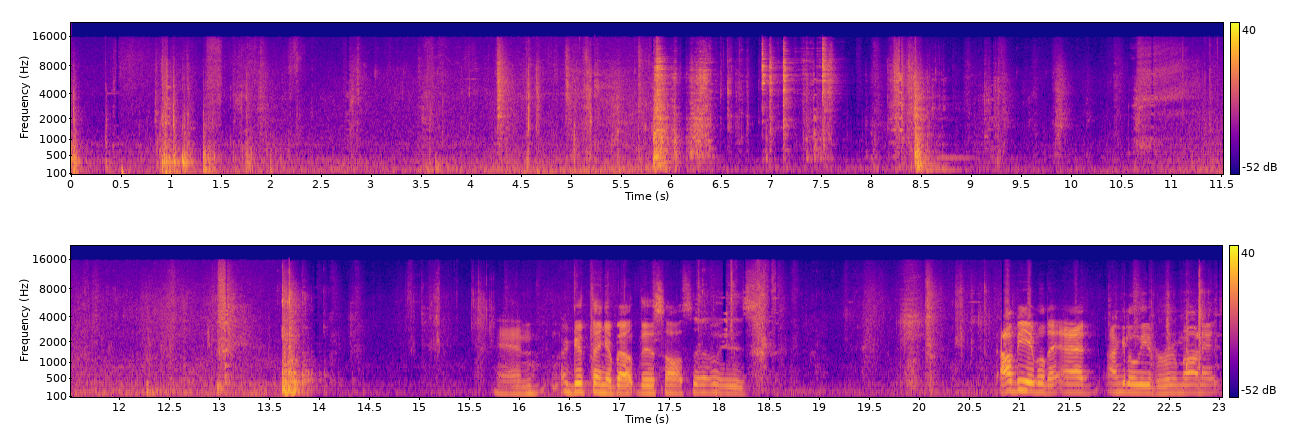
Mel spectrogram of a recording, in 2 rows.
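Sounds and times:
steel bars and tools clanking: 5.8 - 9.4.

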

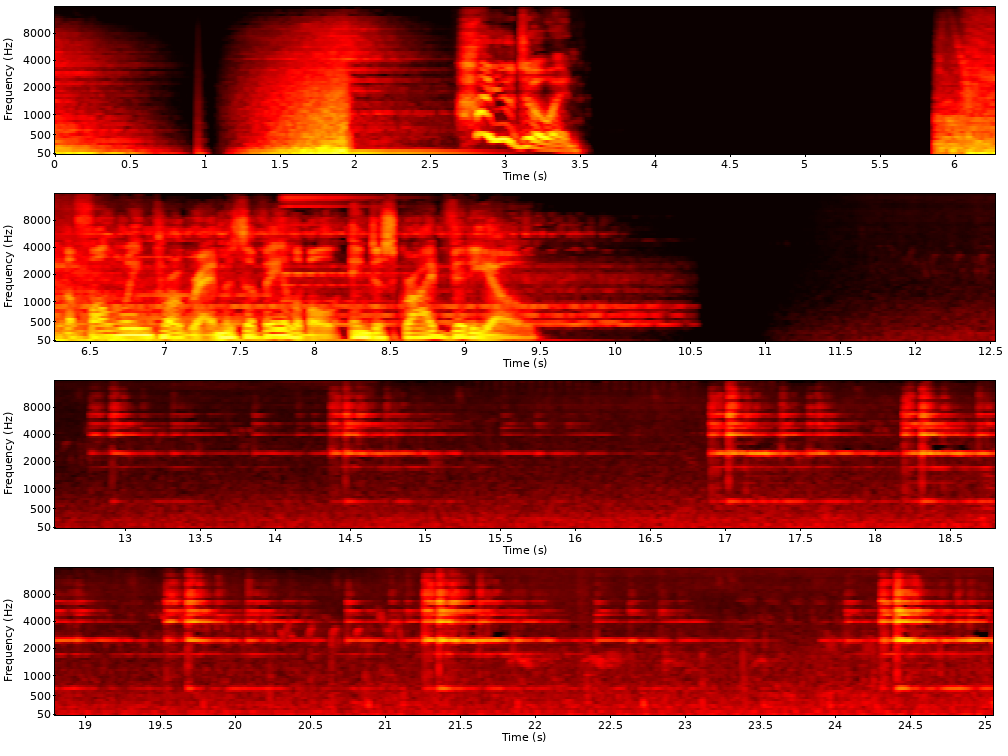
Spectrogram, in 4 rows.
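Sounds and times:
small metal bell ringing: 12.8 - 16.3, 16.9 - 25.0.

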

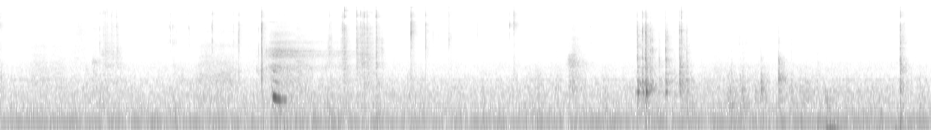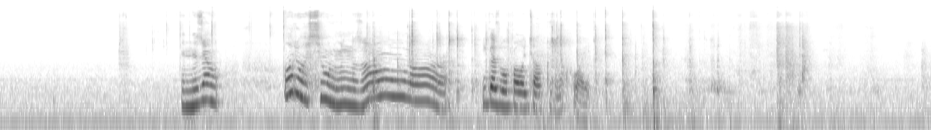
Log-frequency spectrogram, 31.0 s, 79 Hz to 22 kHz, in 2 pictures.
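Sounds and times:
plastic bricks clicking: 21.6 - 24.1.

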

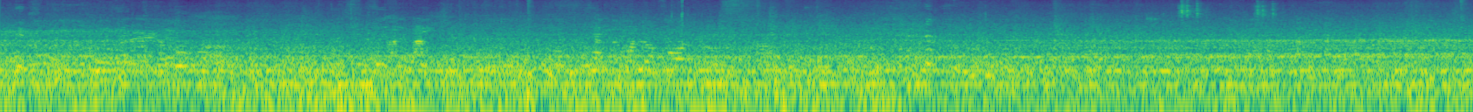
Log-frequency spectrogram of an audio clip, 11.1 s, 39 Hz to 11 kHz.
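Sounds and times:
subway car rumbling on track: 0.0 - 11.0.

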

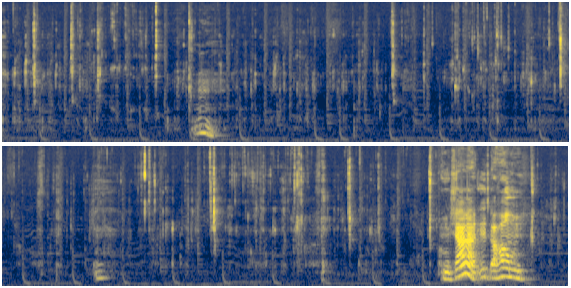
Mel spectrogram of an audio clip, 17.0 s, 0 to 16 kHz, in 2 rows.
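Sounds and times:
wet chewing and lip smacks: 0.0 - 15.3, 16.2 - 17.0
person humming low: 2.8 - 3.4, 9.8 - 10.4.

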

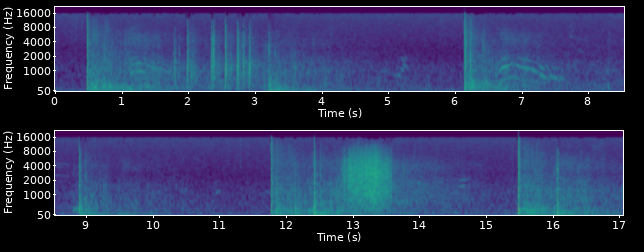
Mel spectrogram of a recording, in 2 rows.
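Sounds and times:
firework crackling hiss: 0.0 - 5.0, 11.1 - 17.0.

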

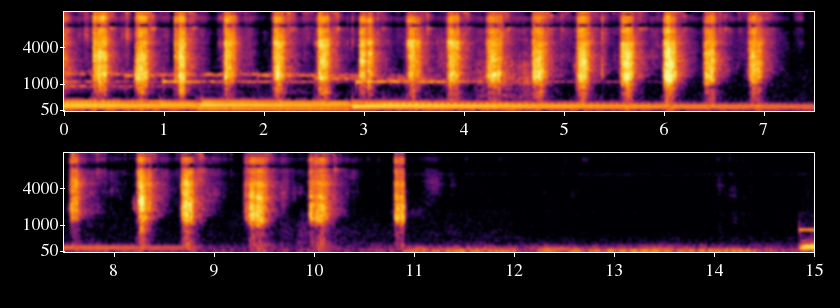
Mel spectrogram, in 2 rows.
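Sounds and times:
spice container rattling: 0.0 - 10.9.

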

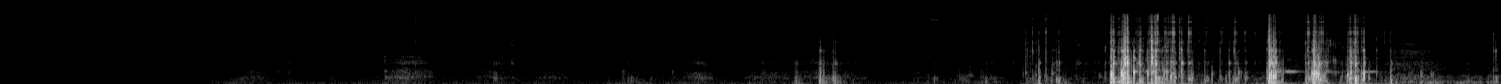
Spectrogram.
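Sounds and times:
sharp clicks and knocks underwater: 10.2 - 14.0
fish knocking on camera housing: 11.1 - 13.8.

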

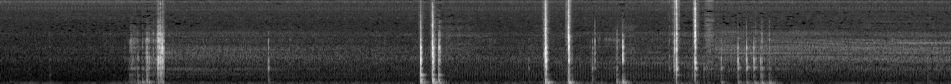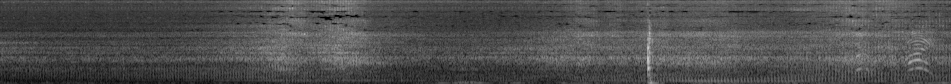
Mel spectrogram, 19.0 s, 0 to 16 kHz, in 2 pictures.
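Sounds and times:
faint steady hiss: 0.0 - 17.7
camera rig knocks and clicks: 4.2 - 4.5, 5.4 - 7.8.

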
